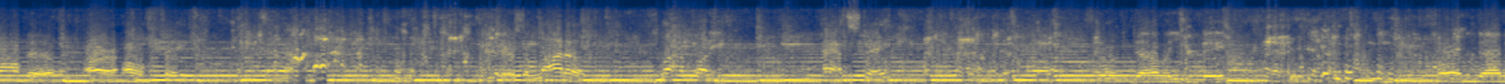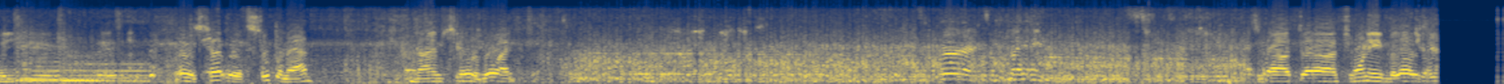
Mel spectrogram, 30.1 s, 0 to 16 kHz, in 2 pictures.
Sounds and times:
Speech: 0:00.0 - 0:07.4, 0:08.2 - 0:18.2, 0:19.0 - 0:29.5.

